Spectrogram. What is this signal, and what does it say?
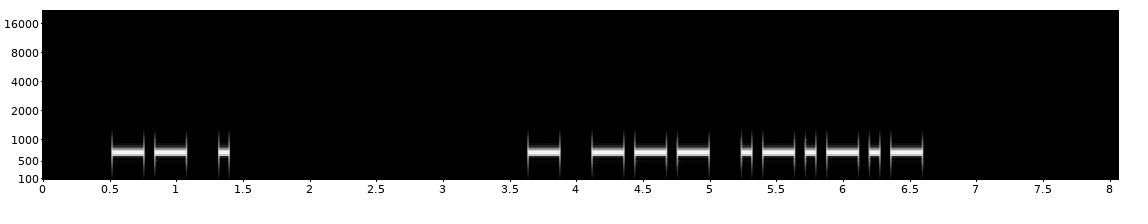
Morse code, heard as a keyed tone, about 16 wpm, 700 Hz. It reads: ME TO.
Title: 4x Word-Spacing - Sentences from Top 400 Words - 15wpm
